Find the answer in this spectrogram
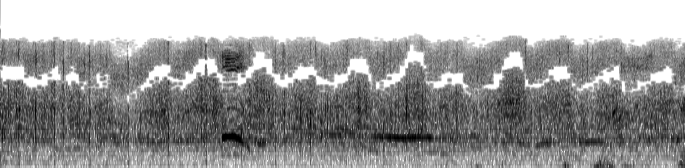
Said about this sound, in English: Come on, clap your hands. Come on! Come on, clap your hands to Jesus!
